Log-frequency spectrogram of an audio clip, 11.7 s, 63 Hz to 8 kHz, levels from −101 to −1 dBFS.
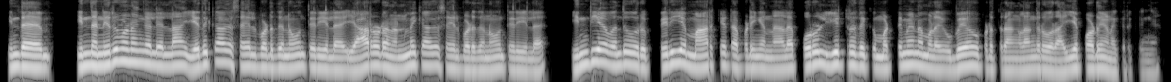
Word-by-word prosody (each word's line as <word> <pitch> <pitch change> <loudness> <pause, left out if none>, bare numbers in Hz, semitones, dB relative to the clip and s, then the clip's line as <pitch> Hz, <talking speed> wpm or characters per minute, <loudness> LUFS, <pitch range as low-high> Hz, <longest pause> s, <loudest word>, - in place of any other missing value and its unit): இந்த 165 0 +5 0.6
இந்த 170 +2 +4
நிறுவனங்கள் 205 -2 +3
எல்லாம் 170 +1 +1
எதுக்காக 190 +6 0
செயல்படுதுன்னு 155 -2 0 0.2
தெரியல. 145 -2 0 0.2
யாரோட 165 +4 +2
நன்மைக்காக 170 +4 0
செயல்படுதுன்னும் 135 0 -2
தெரியல. 125 -2 -3 0.4
இந்தியா 205 +5 +3
வந்து 170 +2 0
ஒரு 150 - +1 0.2
பெரிய 185 +6 +2 0.2
மார்க்கெட் 160 +2 -2
அப்டின்கிறதுனால 145 -1 -3
பொருள் 180 +3 +3
ஈட்றதுக்கு 170 -5 0
மட்டுமே 170 +5 -1
நம்மல 145 -4 -1
உபயோகப்படுத்துறாங்களாங்கிற 135 -4 -1
ஒரு 120 - -1
ஐயப்பாடும் 145 +1 -1
எனக்கு 120 -1 -8
இருக்குங்க. 110 -1 -18
150 Hz, 135 wpm, -23 LUFS, 135-175 Hz, 0.6 s, இந்த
